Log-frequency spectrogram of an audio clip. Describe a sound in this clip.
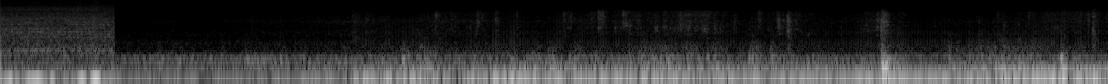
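Tyres rumble and bump over rough ground.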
